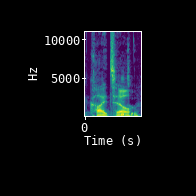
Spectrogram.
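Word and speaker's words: Keitel: is it is it Kel I always say kitel so yeah Harvey kitel as that FBI agent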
